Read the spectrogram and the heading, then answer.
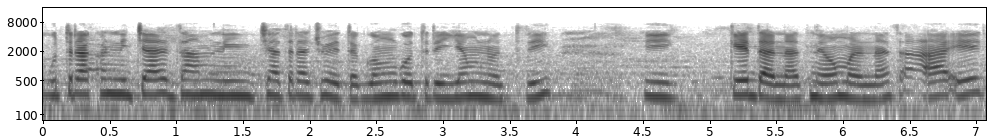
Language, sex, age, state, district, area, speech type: Gujarati, female, 18-30, Gujarat, Rajkot, rural, spontaneous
